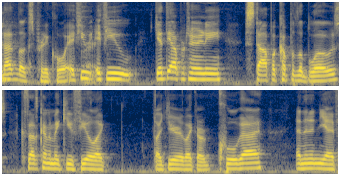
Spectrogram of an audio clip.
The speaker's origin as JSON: {"language": "English", "region": "a small town in the Midwest", "country": "United States", "moved": "yes", "said": "I was from a small town in the Midwest"}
